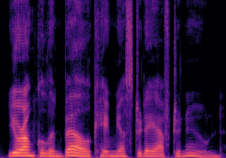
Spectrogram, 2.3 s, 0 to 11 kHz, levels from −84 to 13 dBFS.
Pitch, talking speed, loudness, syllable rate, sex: 170 Hz, 185 wpm, -19 LUFS, 5.7 syllables/s, female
